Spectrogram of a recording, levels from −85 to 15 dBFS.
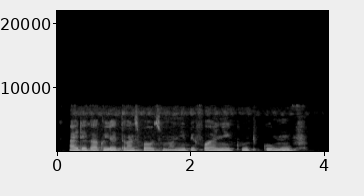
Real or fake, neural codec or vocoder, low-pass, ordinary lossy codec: real; none; 7.2 kHz; none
